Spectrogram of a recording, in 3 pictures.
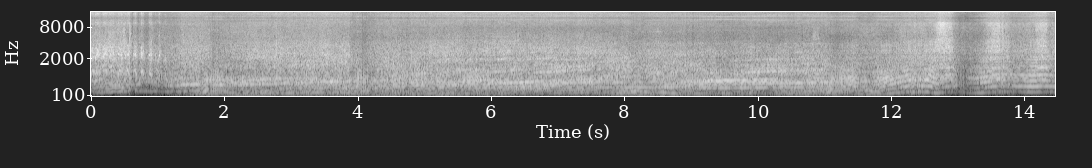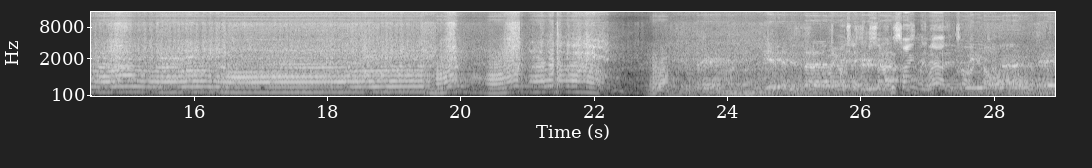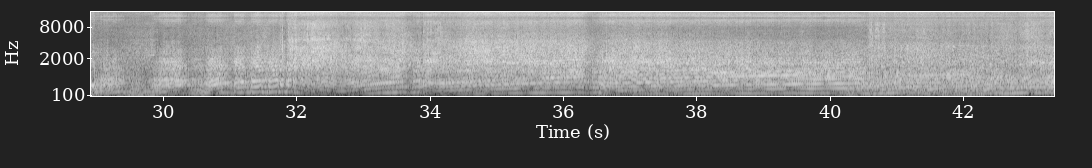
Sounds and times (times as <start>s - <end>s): Car: 0.0s - 43.3s
Speech: 23.5s - 29.2s.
